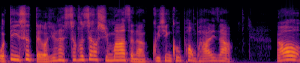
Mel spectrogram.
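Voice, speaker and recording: Pitch swings very widely as this man talks. He keeps a fairly quick pace. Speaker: pharmacy professor and probiotics researcher. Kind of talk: interview. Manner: animated.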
